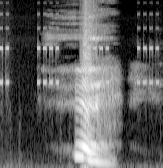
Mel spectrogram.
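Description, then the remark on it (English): An electronic alarm clock beeps in rapid, insistent bursts of four, broken midway by a loud, drawn-out falling yawn or groan before the beeping resumes. “The alarm continues to go off.”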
